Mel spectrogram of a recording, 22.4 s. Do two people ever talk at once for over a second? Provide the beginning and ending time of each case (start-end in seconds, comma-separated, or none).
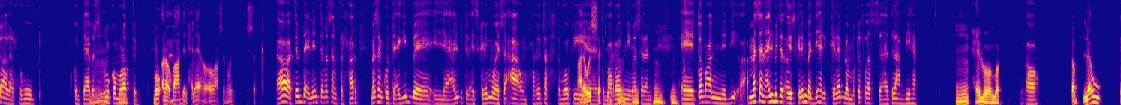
11.6-13.1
